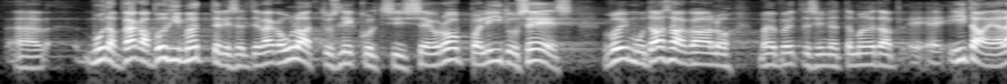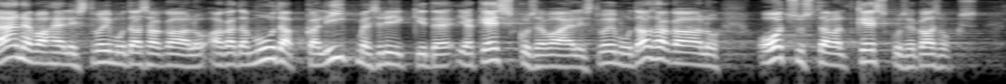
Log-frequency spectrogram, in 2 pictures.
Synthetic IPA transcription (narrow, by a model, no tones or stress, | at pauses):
muːd̪̥ɑbvæɡ̥ɑpɤɦimɤt̪ːe̞lis̬e̞lt̪jɑvæɡ̥ɑulɑt̪ːˑuslikːˑult̪siːse̞wɾo̞ːpːˑɑliːd̪̥use̞ːs | vɤjmut̪ɑsɑkɑːlu | mɑjubɑyt̪ːˑle̞s̬inet̪ːɑmɤːd̪ɑb̥id̪̥ɑjɑlæːne̞vɑɦe̞list̪vɤjmut̪ɑsɑkɑːluʔɑɡ̥ɑt̪ɑmuːd̪̥ɑb̥̚kɑliːkme̞sriːkːˑid̪̥e̞jɑke̞skus̬e̞vɑɦe̞list̪vɤjmut̪ɑsɑkɑːlu | o̞t̪sust̪ɑvɑlt̪ke̞skuse̞kɑsuks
